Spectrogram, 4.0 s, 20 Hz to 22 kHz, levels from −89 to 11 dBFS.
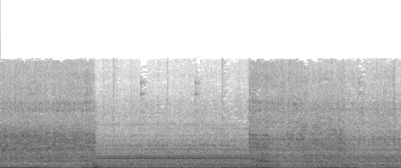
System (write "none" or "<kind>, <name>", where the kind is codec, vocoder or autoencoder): none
